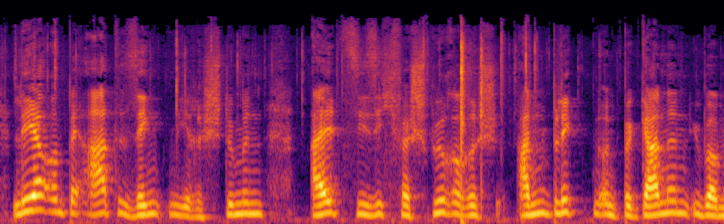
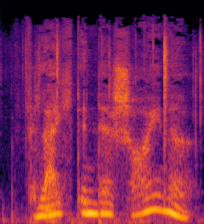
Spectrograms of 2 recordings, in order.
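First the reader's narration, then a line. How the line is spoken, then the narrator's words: Cautious whisper. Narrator (German): flüsterte vorsichtig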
